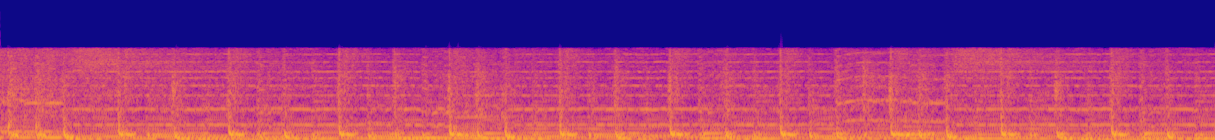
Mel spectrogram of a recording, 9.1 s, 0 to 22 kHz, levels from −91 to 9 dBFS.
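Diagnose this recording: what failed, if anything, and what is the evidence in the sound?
Nothing failed, and the sound carries no evidence of a fault at any stage of this recording.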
